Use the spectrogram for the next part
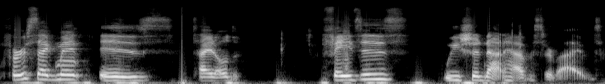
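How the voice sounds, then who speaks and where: A woman's voice: mid-range voice, very slow. A woman in her early twenties co-hosting a podcast, chatty and giggly, with lots of "like" in her casual talk. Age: young adult, early 20s. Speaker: podcast co-host. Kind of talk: casual chat.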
